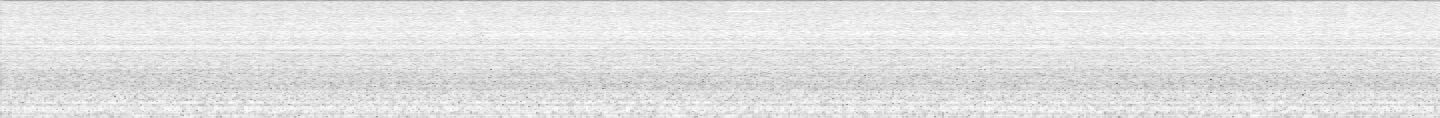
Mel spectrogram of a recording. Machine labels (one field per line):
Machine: pump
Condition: abnormal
